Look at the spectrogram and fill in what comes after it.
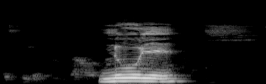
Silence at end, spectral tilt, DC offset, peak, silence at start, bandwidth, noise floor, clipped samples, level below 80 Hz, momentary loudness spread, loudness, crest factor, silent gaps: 0.85 s; -6.5 dB/octave; under 0.1%; -2 dBFS; 1 s; 7.4 kHz; -53 dBFS; under 0.1%; -60 dBFS; 14 LU; -14 LUFS; 16 dB; none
